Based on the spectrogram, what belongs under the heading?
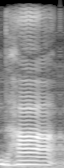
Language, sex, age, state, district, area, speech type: Sanskrit, female, 45-60, Telangana, Bhadradri Kothagudem, urban, spontaneous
